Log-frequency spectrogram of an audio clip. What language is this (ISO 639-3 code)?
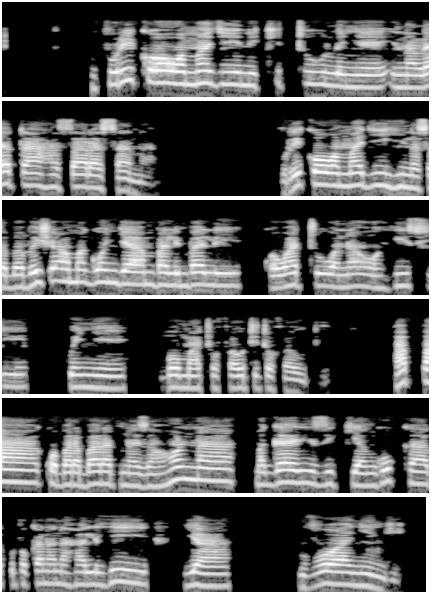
swa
